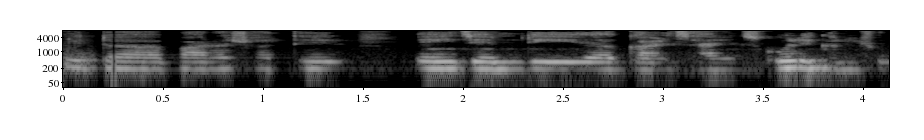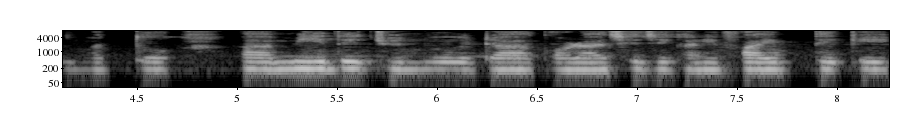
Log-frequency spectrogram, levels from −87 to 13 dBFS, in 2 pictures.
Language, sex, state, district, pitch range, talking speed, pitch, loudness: Bengali, female, West Bengal, North 24 Parganas, 180-195 Hz, 140 wpm, 185 Hz, -25 LUFS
